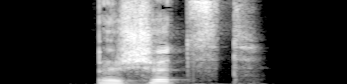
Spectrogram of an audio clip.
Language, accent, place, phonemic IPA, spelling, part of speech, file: German, Germany, Berlin, /bəˈʃʏt͡st/, beschützt, verb, De-beschützt.ogg
- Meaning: 1. past participle of beschützen 2. inflection of beschützen: second-person singular/plural present 3. inflection of beschützen: third-person singular present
